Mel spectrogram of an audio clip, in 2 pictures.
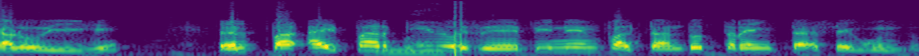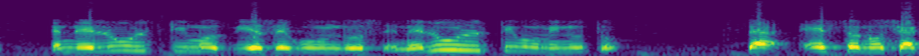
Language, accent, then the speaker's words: Spanish; Bogotá, Colombia; Yo soy Rolo.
